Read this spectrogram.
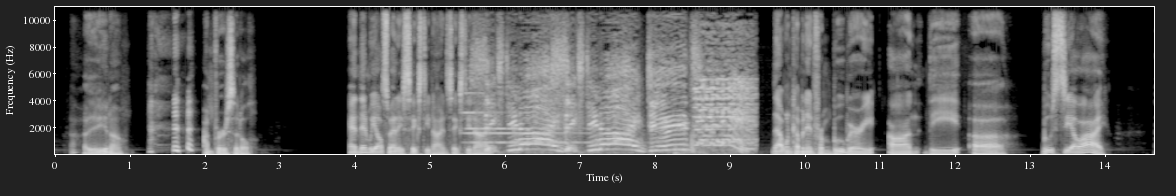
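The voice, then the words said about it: Hoarse voice from laryngitis. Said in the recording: “my laryngitis is inflamed”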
